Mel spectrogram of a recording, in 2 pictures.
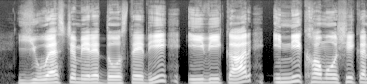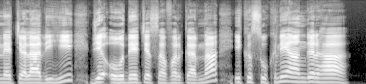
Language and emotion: Dogri, happy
